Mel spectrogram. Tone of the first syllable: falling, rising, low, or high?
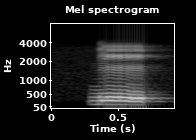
low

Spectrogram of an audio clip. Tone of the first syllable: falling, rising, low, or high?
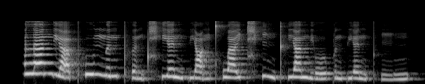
high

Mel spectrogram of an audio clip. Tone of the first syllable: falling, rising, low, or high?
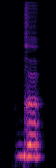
falling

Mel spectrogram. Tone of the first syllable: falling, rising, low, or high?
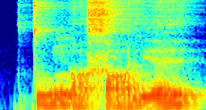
rising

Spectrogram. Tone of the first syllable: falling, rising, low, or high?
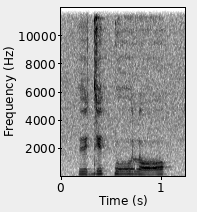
low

